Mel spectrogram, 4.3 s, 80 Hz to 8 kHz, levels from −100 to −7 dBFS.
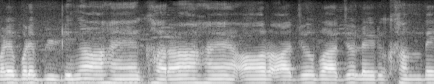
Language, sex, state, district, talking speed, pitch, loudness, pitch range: Hindi, male, Himachal Pradesh, Shimla, 180 wpm, 130 Hz, -16 LUFS, 130-135 Hz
